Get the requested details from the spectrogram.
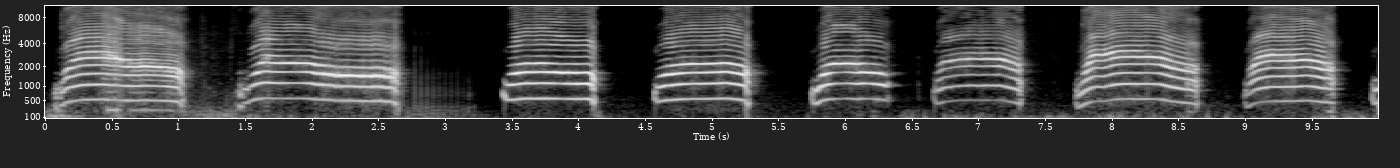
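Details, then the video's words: Domestic cat calling his friend: eight insistent meows in about ten seconds, loud and tonal, each held about half a second to a second, with brief silent gaps between. "The sound of a cat calling his friend"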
